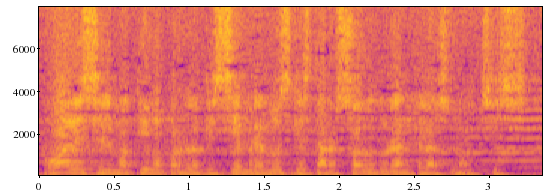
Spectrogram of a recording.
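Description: An actor playing a grave, commanding heroic investigator in a radio drama, speaking deliberately with dramatic pauses. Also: male voice, medium pitch, big pitch swings, soft background music, close to an everyday voice. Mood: pressing.

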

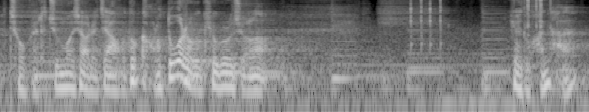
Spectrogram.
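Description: An actor playing an excitable, exasperated young male guild leader in an online-game audio drama. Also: fairly low pitch, normal speed, lightly acted. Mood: teasing, defiant. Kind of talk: Chinese audio drama acting. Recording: roomy reverb, music bed. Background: background music.

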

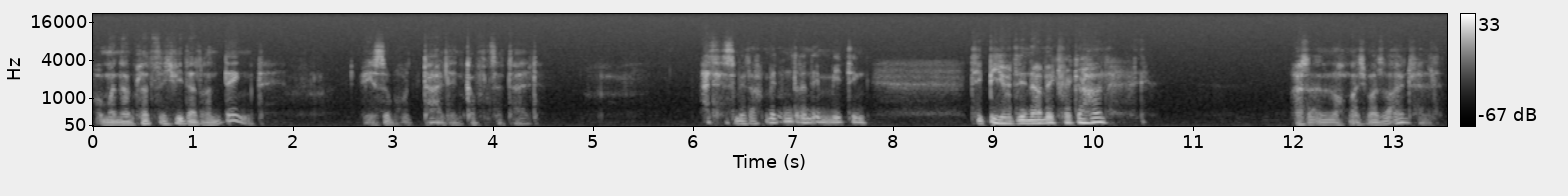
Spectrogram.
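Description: A man playing a worn-out, embittered office worker in an audio drama, musing in a halting stream of consciousness. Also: fairly low pitch, big pitch swings, vocal fry, a little mellow, breathy edge, dull audio, full character voice. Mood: hushed.

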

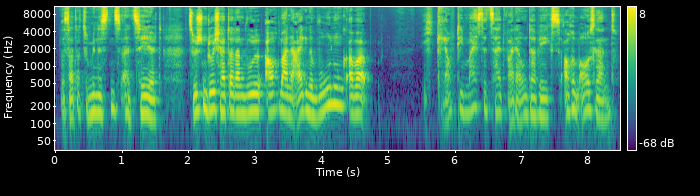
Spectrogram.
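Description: Low, very husky middle-aged mother. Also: normal speed. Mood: hesitant, pensive. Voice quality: husky, breathy, gravelly. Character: plain-spoken working-class mother, rueful about her brother. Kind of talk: naturalistic radio crime drama acting.

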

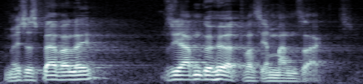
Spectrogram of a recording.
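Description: An actor playing a stern judge in a radio play, questioning in a formal and insistent manner. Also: male voice, fairly low pitch, lively intonation, measured pace, fairly bright tone, roomy sound. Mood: formal, probing. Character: stern male judge pressing for answers. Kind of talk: German radio play acting.

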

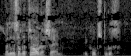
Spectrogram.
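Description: A brisk young male general in a radio play, bold and sure of himself. His pitch swings widely as he presses his point, and faint noise sits behind him. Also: huge pitch swings, warm tone. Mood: teasing, insistent. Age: young adult. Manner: assertive, blunt, persuasive. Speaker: actor in a radio drama.

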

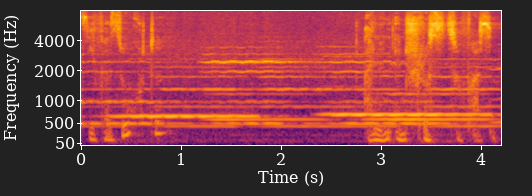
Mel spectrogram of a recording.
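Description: A woman's voice: rumbling low, very animated, slow, gravelly, full character voice. A woman narrating a literary radio drama as a grave storyteller. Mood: grave, troubled. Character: grave female storyteller of a troubled girl's life. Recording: music under the voice.

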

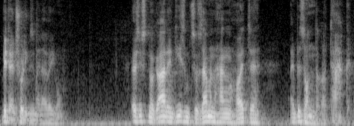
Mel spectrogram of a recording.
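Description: Pompous, low-voiced general with swooping delivery. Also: male voice, lively intonation, moderate pace, darkish tone. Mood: agitated, brusque. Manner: formal, pompous, abrupt. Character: self-important, excitable Russian general, probing and condescending. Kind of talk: 1950s German radio drama acting.

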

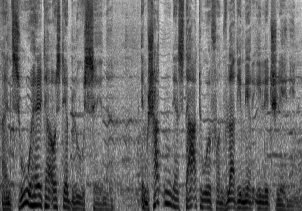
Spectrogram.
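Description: An actor playing a cynical private detective in a noir radio play, sardonic, tough-talking and menacing. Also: male voice, fairly low pitch, big pitch swings, a little slow. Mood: grim, pressing. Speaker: lead actor and narrator. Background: music.

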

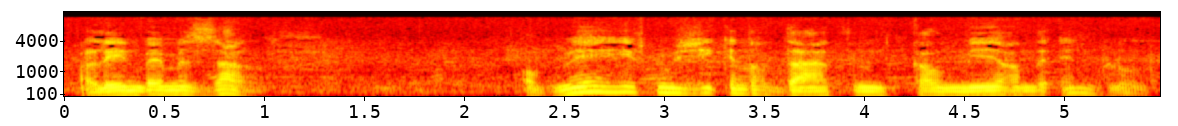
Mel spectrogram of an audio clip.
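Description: An actor in a Dutch radio play as a kindly, talkative, lonely middle-aged teacher, courteous and musing in manner. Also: male voice, lowish voice, animated, measured pace. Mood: chatty, earnest. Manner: courteous, musing, hesitant and self-effacing. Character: kindly, talkative, lonely grey-haired male French teacher. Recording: noisy old radio play recording.

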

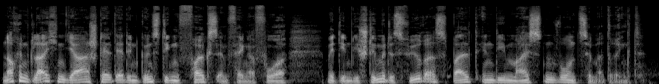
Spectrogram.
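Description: A man's voice: fairly low pitch, lively intonation, moderate pace, breathy edge. A man narrating a scripted radio documentary.

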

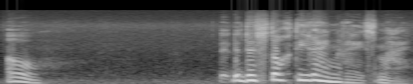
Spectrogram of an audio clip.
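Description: A woman's voice: lowish voice, big pitch swings, takes it slowly, a little mellow, breathy edge, exaggerated voice. An actress playing a hesitant, deferential female patient in a Dutch radio drama, talking colloquially. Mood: disappointed, meek.

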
